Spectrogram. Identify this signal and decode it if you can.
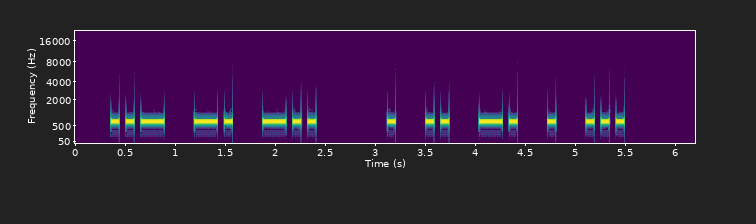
Morse code, heard as a keyed tone, about 16 wpm, spaced as for 14 wpm, 680 Hz. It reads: UND EINES
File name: Morsekurs / Witze / Witz 27 Mai 2025 70 F80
